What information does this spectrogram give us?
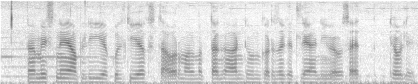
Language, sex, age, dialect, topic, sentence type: Marathi, male, 31-35, Varhadi, banking, statement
